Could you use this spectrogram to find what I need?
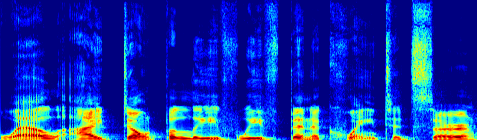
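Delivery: put-on voice like an old grandmother. Narrating a huge swamp creature that slinks toward a stranger: Gator's grandmotherly voice. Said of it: "this grandmotherly voice".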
